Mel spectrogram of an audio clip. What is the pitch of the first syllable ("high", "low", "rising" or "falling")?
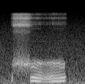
low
